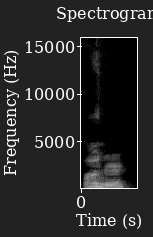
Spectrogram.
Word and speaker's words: honor: letter of the word honor for example is a consonant but it's unpronounced so h is a consonant and in this word it's silent in spite of its spelling the word honor begins with a vowel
